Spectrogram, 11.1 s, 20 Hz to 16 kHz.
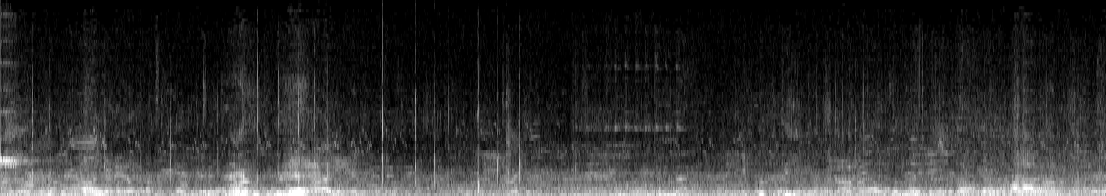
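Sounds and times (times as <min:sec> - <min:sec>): men talking and calling: 0:00.0 - 0:11.0
murmur of background chatter: 0:00.0 - 0:11.0.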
